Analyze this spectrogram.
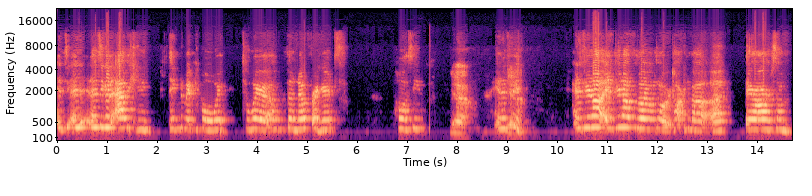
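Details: Dysarthric speech in an adult woman with cerebral palsy, unscripted podcast conversation.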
